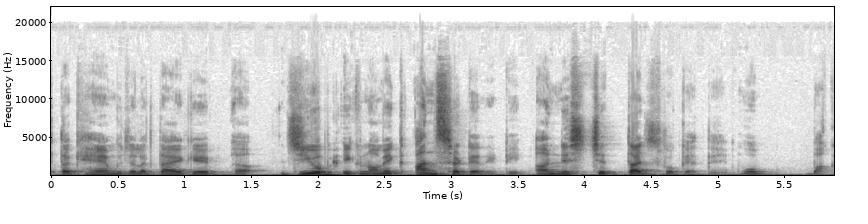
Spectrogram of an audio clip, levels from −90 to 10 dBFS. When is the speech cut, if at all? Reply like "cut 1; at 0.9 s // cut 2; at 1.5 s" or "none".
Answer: none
